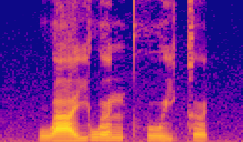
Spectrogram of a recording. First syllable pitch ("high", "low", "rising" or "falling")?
rising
